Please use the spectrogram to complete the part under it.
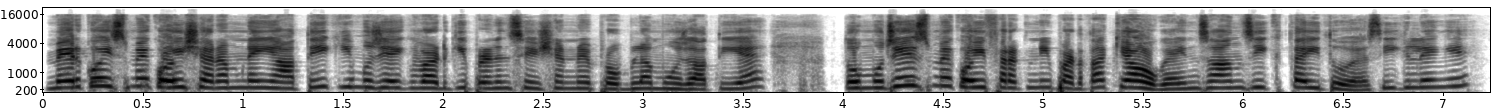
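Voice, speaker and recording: A high-pitched woman teaching an online class, drilling her students by asking and then answering her own questions. She slips English words into her explanations. The sound is dry and close, with no room echo. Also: fast, fairly bright tone. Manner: repetitive quizzing, mixes in English words.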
